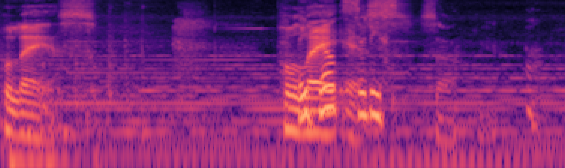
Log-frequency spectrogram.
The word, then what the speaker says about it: Poleis: When the ancient Greeks colonized the Mediterranean, they built city-states known as How do you pronounce that word? Poleis.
